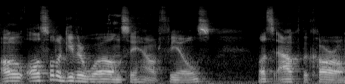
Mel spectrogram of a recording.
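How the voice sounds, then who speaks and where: A man speaks with an Australian accent. His tone is bright and sharp, at medium pitch. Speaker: gaming streamer. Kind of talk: live stream commentary. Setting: live stream. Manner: casual, thinking aloud with many fillers.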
